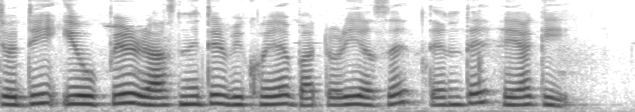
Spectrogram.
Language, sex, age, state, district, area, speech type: Assamese, female, 18-30, Assam, Dibrugarh, rural, read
